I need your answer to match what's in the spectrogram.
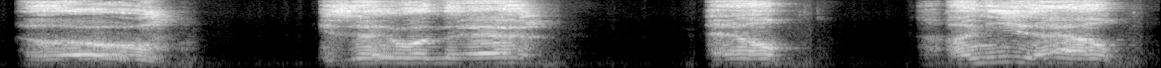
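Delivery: exhausted, guttural, throaty calling, slow. Someone trapped in a debris-blocked corridor calls out for help, exhausted guttural voice. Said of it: "an exhausted, guttural voice calling".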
